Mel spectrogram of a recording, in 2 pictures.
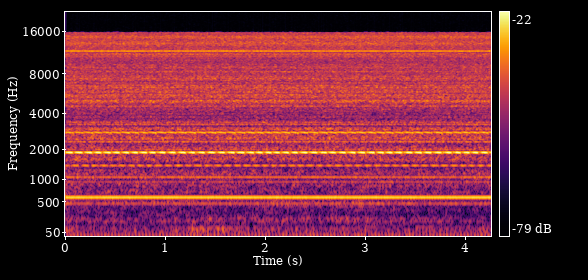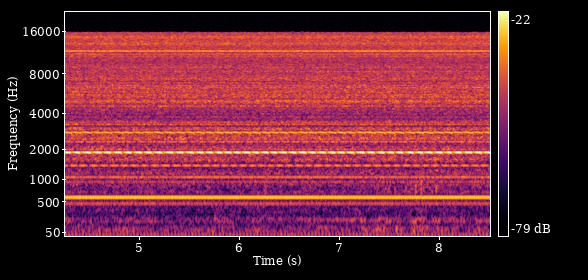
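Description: Near silence: a faint, steady electronic hum with a few thin constant tones over a light hiss.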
